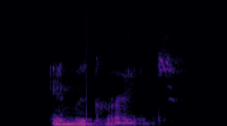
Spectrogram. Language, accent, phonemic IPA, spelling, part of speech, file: English, Southern England, /ˈɪmɪɡɹeɪt/, immigrate, verb, LL-Q1860 (eng)-immigrate.wav
- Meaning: To move into a foreign country to stay permanently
